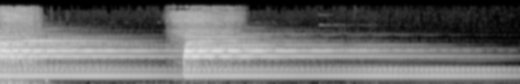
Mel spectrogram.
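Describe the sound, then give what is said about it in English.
A meditation gong is struck twice, about two seconds apart, each hit ringing out in a long, steady, shimmering tone that slowly fades; no voices are heard. “No gong for exhale?”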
